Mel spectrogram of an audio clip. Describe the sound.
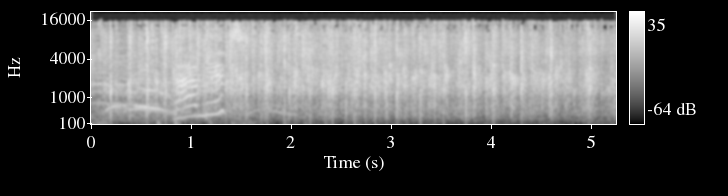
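Steady applause from a group as the winner of a quiz is announced, dense overlapping claps continuing throughout, with a few excited voices and a cheer rising over the clapping at the start.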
